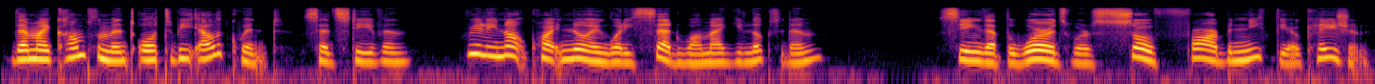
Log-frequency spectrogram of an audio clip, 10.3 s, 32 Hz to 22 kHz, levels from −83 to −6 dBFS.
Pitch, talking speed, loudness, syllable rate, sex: 205 Hz, 180 wpm, -18 LUFS, 5.3 syllables/s, female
